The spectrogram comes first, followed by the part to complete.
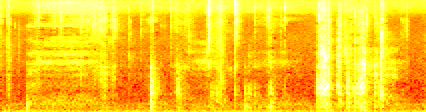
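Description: Faint handling sounds of a sleeved trading card being slid into a rigid clear plastic top loader: light scrapes and clicks, with a quick cluster of them a little after three seconds in.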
